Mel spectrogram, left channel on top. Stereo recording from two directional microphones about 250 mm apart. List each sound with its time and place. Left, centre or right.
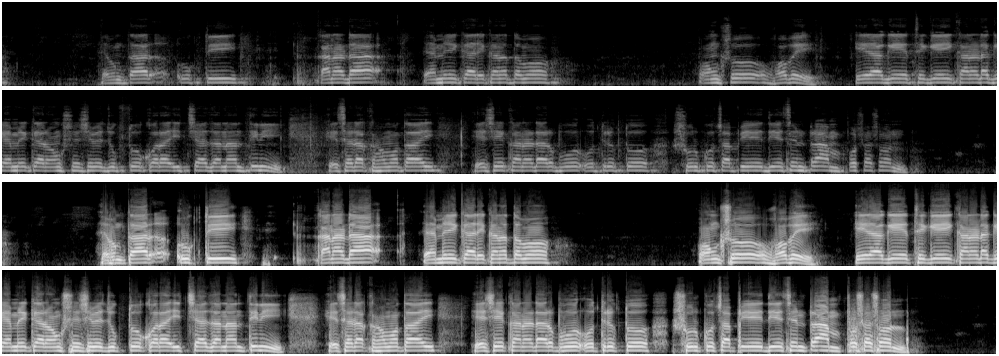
0.9 s speech: right
6.9 s speech: right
